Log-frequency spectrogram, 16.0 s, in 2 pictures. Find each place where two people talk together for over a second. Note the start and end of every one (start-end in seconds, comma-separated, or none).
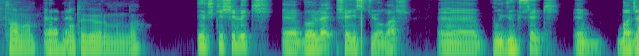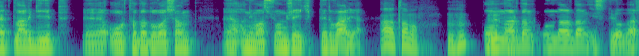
none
